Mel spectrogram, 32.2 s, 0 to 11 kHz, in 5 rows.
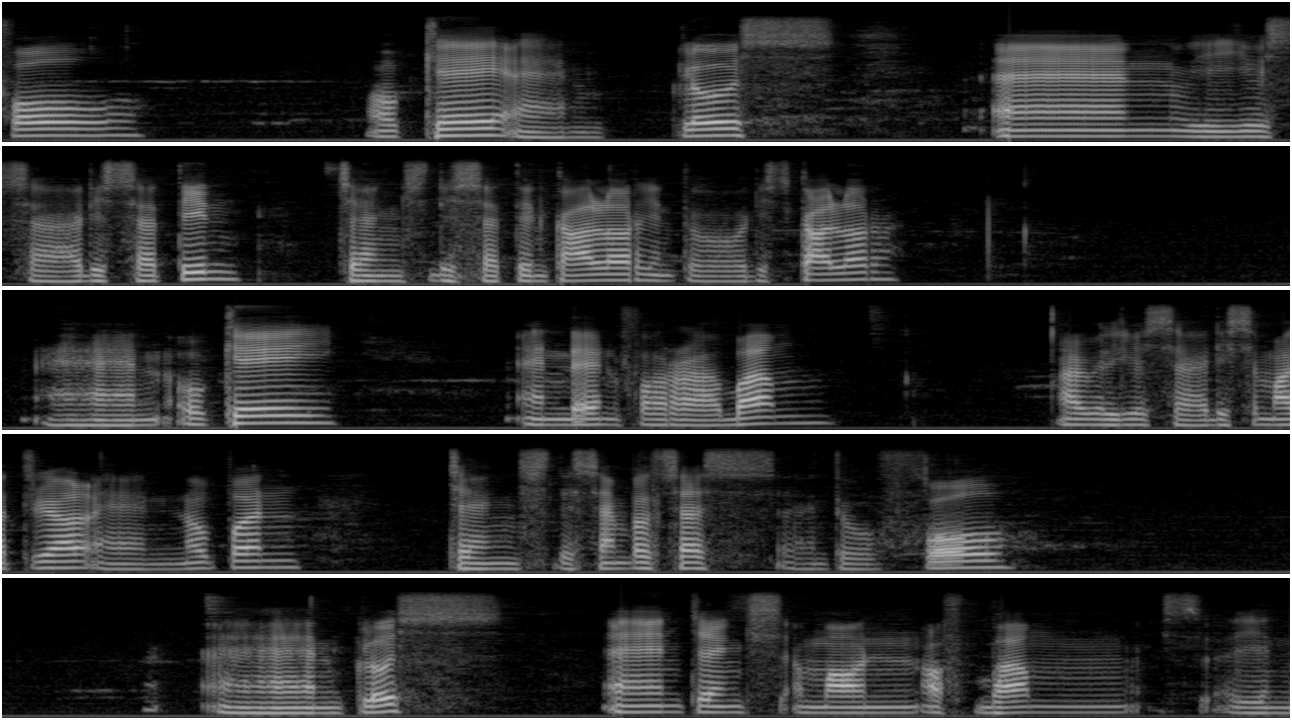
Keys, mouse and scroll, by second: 0.4 4, 1.3 click, 5.6-16.1 drag, 16.9-23.9 drag, 23.9 4, 25.4-32.2 drag.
